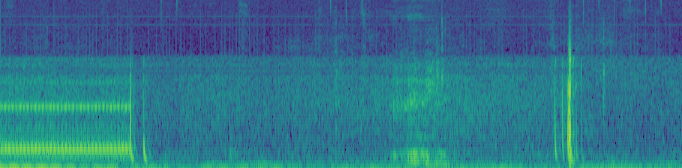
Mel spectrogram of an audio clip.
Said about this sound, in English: There's the phone ringing in Arkansas. Haven't talked to Arkansas for some time.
